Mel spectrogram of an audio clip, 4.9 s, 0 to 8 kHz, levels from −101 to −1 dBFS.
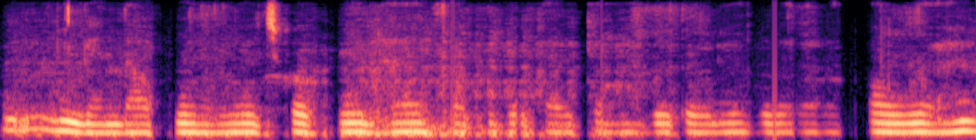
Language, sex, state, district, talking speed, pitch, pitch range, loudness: Hindi, female, Bihar, Muzaffarpur, 145 wpm, 185 Hz, 180-190 Hz, -16 LUFS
